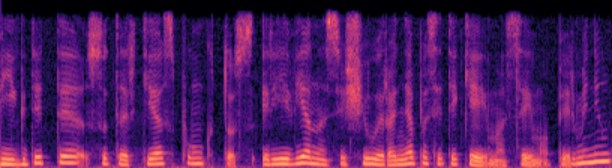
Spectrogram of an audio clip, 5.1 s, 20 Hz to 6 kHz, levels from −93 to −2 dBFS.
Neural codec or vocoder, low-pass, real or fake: none; 5.4 kHz; real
